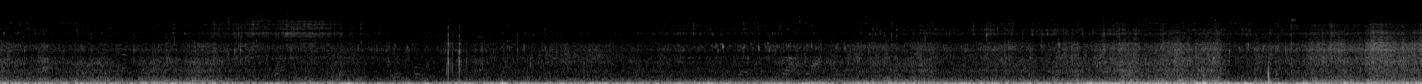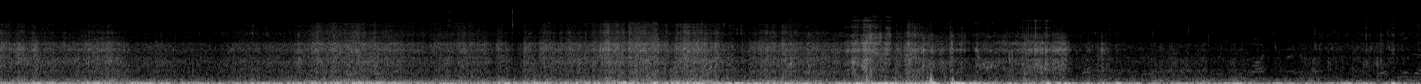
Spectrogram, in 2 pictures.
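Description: Wind buffeting the microphone over rushing river water, with louder stretches of splashing in the second half as a hooked steelhead thrashes at the surface.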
